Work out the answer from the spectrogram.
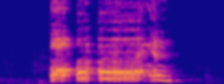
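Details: One loud rooster crow, said to establish territory, communicate with rival roosters and attract hens; a full cock-a-doodle-doo with short clipped opening notes and a sustained harsh final note that slides lower.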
